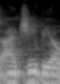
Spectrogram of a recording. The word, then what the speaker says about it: Igbo: One is IBO, one is EBO, and one is IGBO, where the G is silent.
